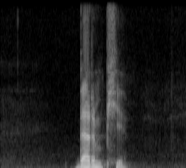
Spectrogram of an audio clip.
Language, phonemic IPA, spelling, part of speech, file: Dutch, /ˈbɛrᵊmpjə/, bermpje, noun, Nl-bermpje.ogg
- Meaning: diminutive of berm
